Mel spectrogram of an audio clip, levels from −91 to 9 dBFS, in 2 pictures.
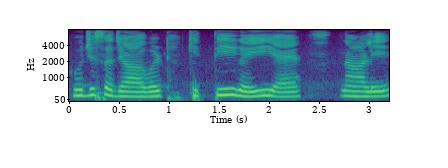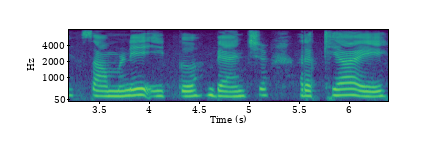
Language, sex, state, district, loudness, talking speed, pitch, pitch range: Punjabi, female, Punjab, Pathankot, -14 LUFS, 105 wpm, 220 Hz, 210-245 Hz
